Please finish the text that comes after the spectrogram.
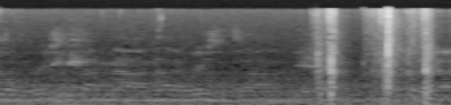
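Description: Oracle cards are shuffled in a quick flurry of three or four sharp riffling snaps near the end, after a stretch of quiet room hum with faint speech underneath.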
